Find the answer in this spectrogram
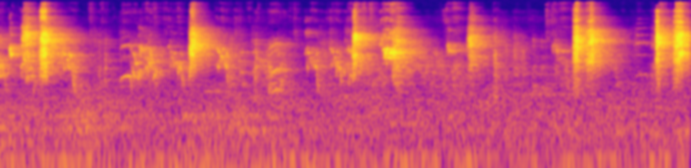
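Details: Harsh, high squawks from pet lovebirds arrive in clusters every second or so, with quieter chittering notes between them and a few squeaky whistled tones.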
